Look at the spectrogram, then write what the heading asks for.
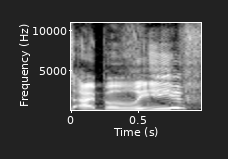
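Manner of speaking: ordinary talk, nothing marked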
